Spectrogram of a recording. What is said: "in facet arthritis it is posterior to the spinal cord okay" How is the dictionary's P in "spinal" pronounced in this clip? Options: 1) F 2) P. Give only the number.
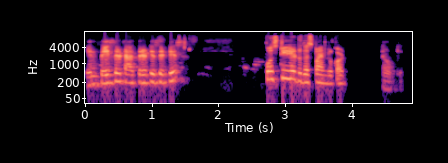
2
